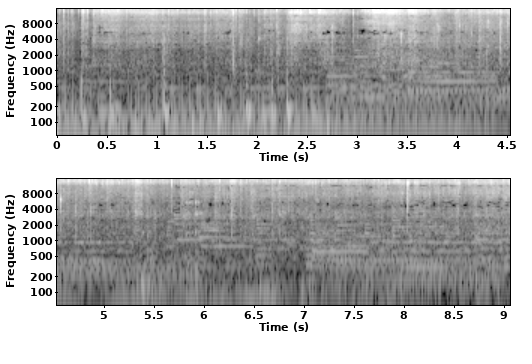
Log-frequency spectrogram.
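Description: Salmon head sizzling on a hot cast-iron grill pan, with a few light clicks of metal tongs in the first few seconds as the fish is lifted and set back down.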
